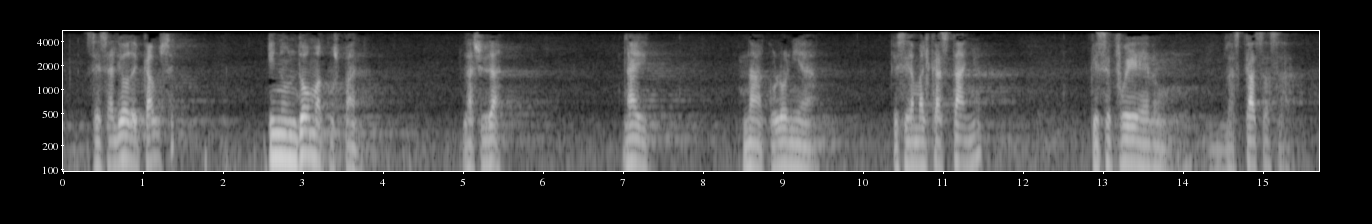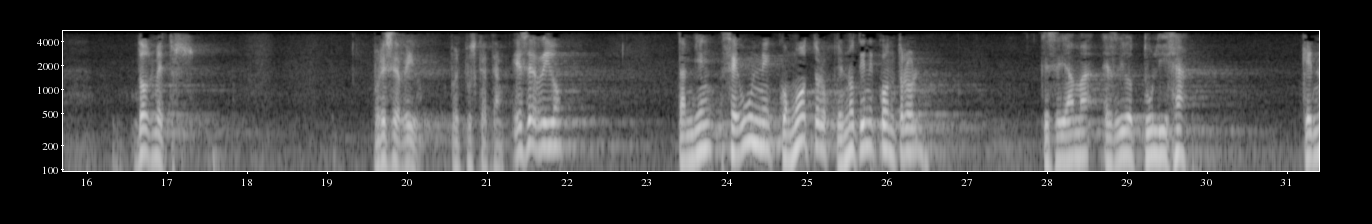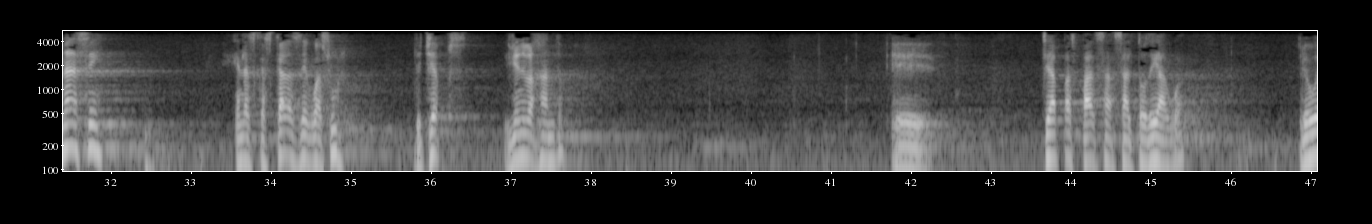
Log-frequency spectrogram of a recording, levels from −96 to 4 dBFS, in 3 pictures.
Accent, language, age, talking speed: Mexican, Spanish, 50-69, 85 wpm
